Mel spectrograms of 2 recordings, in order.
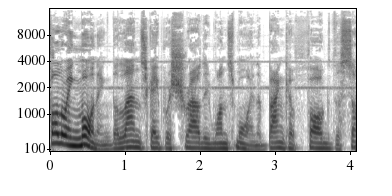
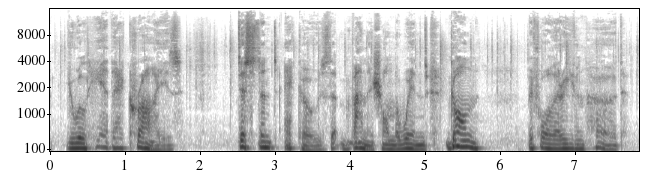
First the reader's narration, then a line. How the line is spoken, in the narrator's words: Thilar whispered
